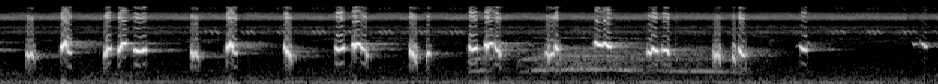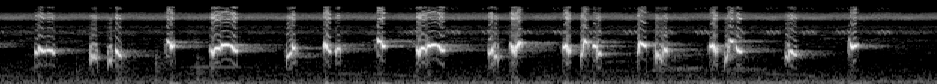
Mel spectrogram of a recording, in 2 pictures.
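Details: Sooty-headed bulbul in long, lively rolling song used as a lure to draw other bulbuls: clear whistled notes near mid-high pitch in quick bursts, repeated steadily throughout, with a constant high electrical hiss behind.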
